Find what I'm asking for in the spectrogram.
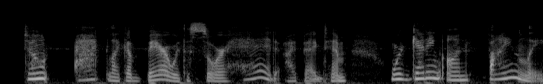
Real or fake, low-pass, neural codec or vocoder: real; 7.2 kHz; none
